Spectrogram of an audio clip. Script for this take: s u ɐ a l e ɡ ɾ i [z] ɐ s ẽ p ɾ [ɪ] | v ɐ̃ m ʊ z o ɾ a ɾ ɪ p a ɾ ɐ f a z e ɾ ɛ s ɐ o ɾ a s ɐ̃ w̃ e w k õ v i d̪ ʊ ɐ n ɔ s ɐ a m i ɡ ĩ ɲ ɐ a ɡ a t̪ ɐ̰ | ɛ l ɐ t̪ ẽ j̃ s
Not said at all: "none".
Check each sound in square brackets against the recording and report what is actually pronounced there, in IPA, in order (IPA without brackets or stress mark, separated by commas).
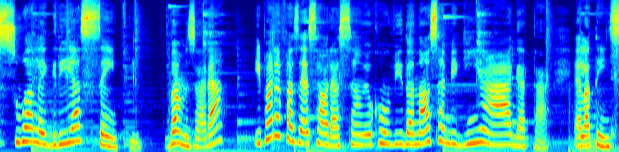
none, ɪ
